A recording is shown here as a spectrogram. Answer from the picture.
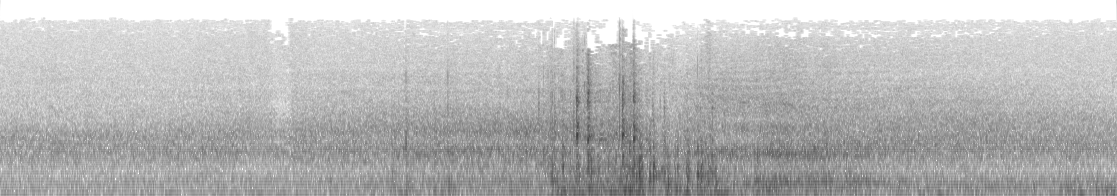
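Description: Low rumble of an approaching electric commuter train, mixed with wind noise on the microphone. The rumble swells to a louder, crackling peak about four to five seconds in, then eases.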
